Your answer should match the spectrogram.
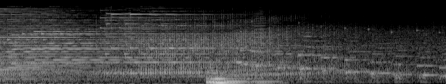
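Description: Cartoon music with a shimmering magical transformation sound effect: many bright ringing tones that fade out over about three seconds, with a low thump about two seconds in.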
